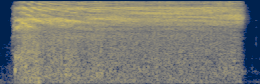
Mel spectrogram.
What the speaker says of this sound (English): I'll start by blowing up all the balloons.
